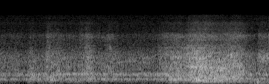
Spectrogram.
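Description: Honeybees buzzing around a mini nucleus hive, a continuous close droning hum that swells a little louder toward the end, with no talk.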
